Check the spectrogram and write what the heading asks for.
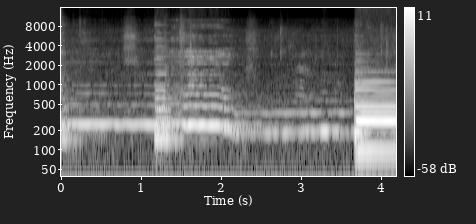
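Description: Steel-string acoustic guitar played live: soft picked chords ring and change, then a much louder strummed chord comes in near the end.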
